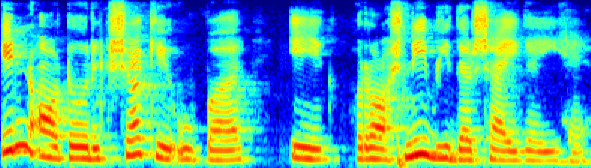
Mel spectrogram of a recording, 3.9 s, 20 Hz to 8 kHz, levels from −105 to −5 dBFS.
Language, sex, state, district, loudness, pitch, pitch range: Hindi, female, Bihar, Bhagalpur, -22 LUFS, 190 Hz, 175-210 Hz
